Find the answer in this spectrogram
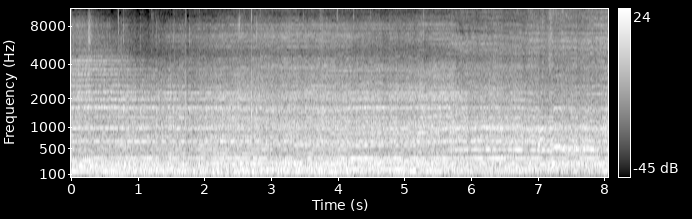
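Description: Rock band playing live in an arena: loud, steady music with sustained chords.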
